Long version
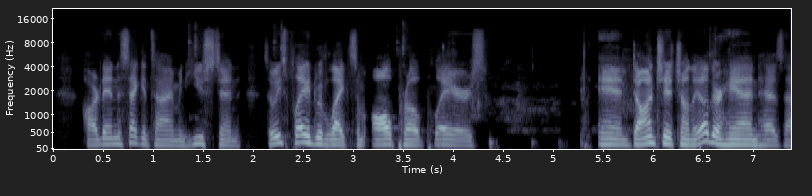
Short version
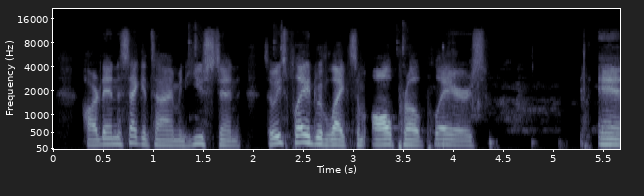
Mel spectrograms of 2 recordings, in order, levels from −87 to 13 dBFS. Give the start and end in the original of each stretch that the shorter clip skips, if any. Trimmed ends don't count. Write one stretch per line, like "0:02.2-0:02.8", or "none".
none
